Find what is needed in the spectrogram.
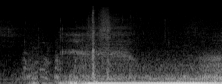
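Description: Land Rover Discovery's 3.0-litre V6 diesel engine starting up about half a second in and settling into a steady low idle, with a click about a second in as the rotary gear selector rises.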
